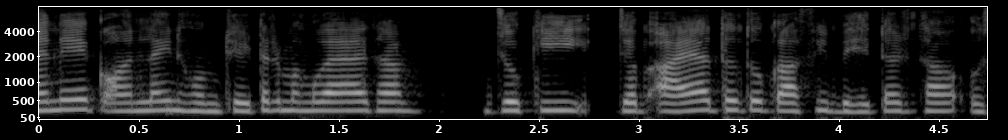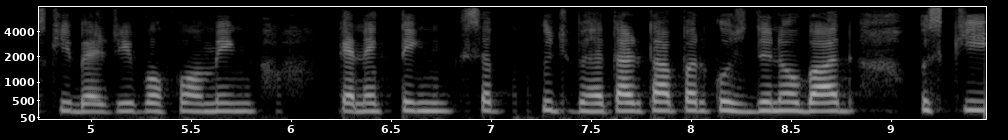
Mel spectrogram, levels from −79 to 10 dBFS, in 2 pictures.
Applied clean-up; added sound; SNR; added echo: neural mask model DeepFilterNet 3.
